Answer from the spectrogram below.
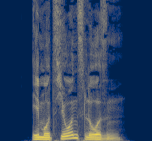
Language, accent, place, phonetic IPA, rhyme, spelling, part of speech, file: German, Germany, Berlin, [emoˈt͡si̯oːnsˌloːzn̩], -oːnsloːzn̩, emotionslosen, adjective, De-emotionslosen.ogg
- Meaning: inflection of emotionslos: 1. strong genitive masculine/neuter singular 2. weak/mixed genitive/dative all-gender singular 3. strong/weak/mixed accusative masculine singular 4. strong dative plural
